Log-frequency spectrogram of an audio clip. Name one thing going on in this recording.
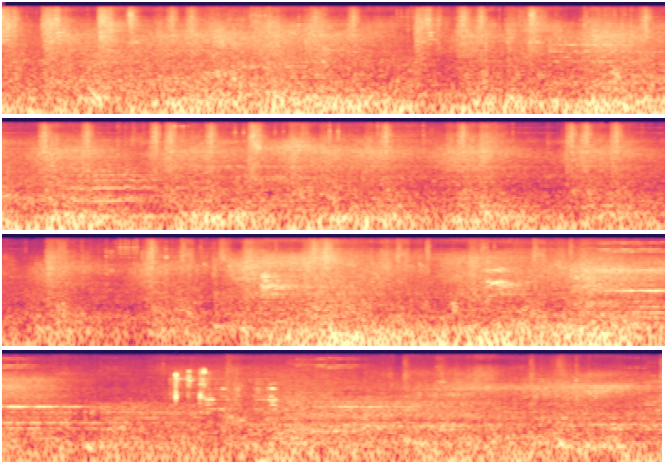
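Magic spells crackle and whoosh amid clashing combat sounds.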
